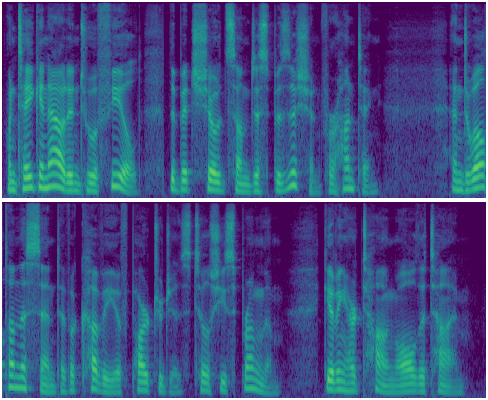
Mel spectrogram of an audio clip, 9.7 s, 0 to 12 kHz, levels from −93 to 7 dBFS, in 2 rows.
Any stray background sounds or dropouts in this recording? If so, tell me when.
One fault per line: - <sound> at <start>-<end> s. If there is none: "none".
none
